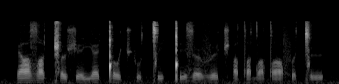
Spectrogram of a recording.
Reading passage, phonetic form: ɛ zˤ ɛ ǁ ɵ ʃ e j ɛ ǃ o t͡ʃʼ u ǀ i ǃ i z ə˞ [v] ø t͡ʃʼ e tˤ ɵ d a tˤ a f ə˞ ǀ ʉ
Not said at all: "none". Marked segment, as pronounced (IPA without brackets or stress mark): v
